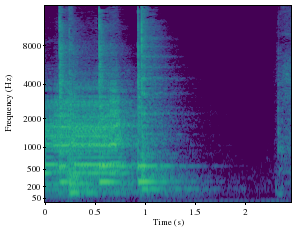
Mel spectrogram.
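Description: Contemporary chamber music for clarinet, violin, cello and piano: a held chord breaks off into three sharp accented strikes in the first second, which die away into silence.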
